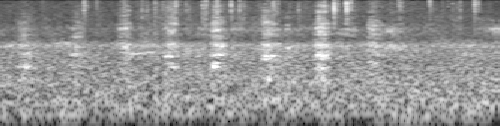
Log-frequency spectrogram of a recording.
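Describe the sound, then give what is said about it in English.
A clean dog pants steadily outdoors on a cold day, quick rhythmic breaths with a soft airy rasp, continuing throughout with no talking. “Nice, clean dog.”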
